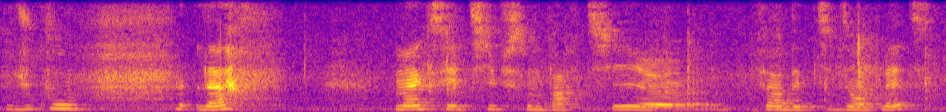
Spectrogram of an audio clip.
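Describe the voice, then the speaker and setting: A woman's fairly even intonation and fairly quick pace come through noticeable background noise. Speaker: vlogger. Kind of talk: vlog.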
